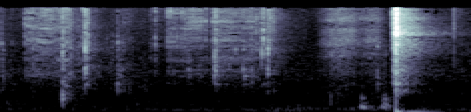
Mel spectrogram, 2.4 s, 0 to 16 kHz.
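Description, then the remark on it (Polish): A few small mechanical clicks and rattles lead up to one loud, crisp clack of the shutter of a 1987 Hasselblad medium-format analog film camera near the end, with no voices. “Najfajniejsze w tym aparacie jest dźwięk migawki.”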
